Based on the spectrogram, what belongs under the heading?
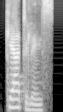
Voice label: "catalase", Indian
